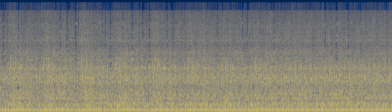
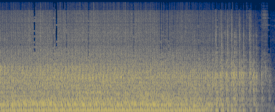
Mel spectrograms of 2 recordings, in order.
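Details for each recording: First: Poulan Pro mower that had been sitting, after refitting the forgotten throttle spring: steady unbroken single-cylinder putter holding one speed, no surging, misfires or knocking; runs healthy. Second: Poulan Pro mower that had been sitting, run with the wrong air box and no air filter: rough, uneven, lumpy beat about three times a second, hunting instead of holding speed, then dies; rough running because the throttle spring was missing.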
